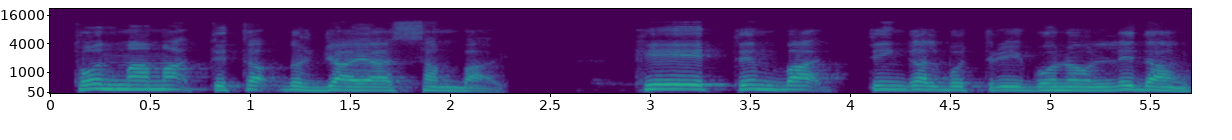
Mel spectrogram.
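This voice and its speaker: In an Arabic accent, a man speaks at a very slow pace. His pitch is high, with a dark, mellow tone. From Yemen. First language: Arabic (speaking Indonesian). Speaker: PhD student. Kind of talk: storytelling. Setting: online live event.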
